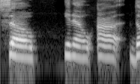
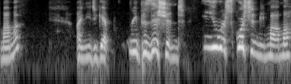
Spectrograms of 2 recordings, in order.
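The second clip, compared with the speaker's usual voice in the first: put-on talking dog voice; 2 semitones higher than usual. Introducing her two pets to everybody, voicing Luca the dog. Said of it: "he's like".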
